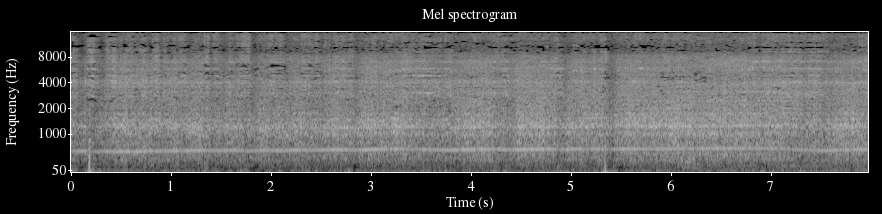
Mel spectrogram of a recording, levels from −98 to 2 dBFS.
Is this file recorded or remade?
recorded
